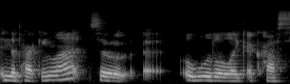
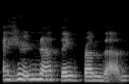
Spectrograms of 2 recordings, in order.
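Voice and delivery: usual speaking voice

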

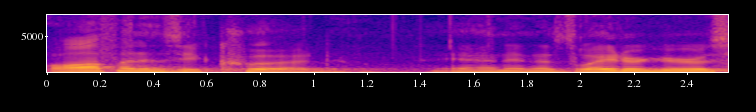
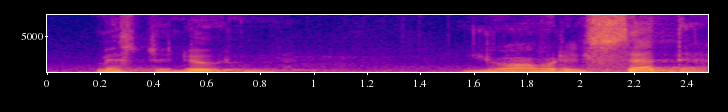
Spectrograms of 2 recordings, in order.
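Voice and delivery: discreet, hushed stage whisper; 4 dB quieter than usual. Retelling an assistant correcting an old preacher: imitating an assistant half-whispering. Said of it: "his assistant whispered to him".

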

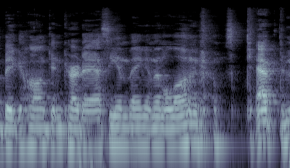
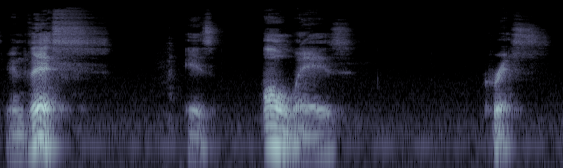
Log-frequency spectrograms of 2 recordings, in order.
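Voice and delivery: very slow, low, drawn out with breaks mid-phrase; 4 semitones lower than usual. Signing off at the end of the show with the other hosts, slowed down. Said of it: "Slowing it down".

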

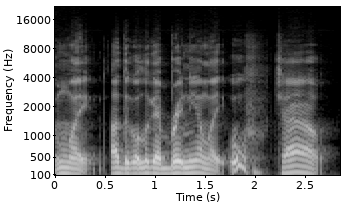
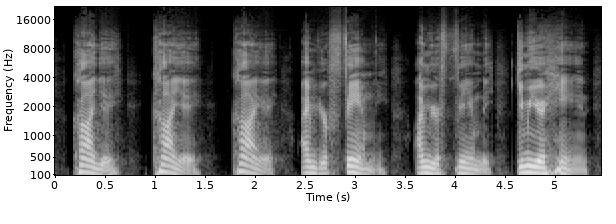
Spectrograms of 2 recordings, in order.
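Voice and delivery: put-on soothing, coaxing, patronizing tone as if talking to child; 4 dB louder than usual. Retelling how a lady tried to calm someone: imitating talking like to a kid. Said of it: "some lady there talking to him like he a kid".

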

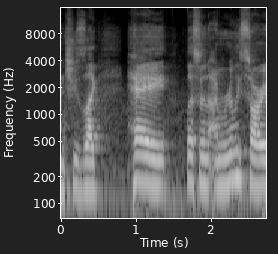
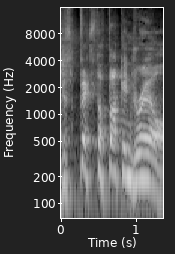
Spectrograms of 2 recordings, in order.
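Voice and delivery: mock irritated, impatient, short-tempered snap; 3 semitones higher, 3 dB louder than usual. Retelling how a movie character snaps at a girl: imitating an impatient snap. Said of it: "He's becoming impatient".

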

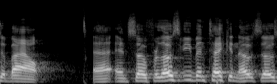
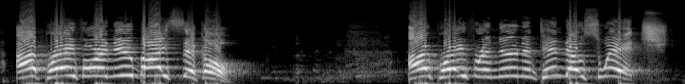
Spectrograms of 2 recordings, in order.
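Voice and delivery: put-on very high, shrill, very loud kid's bellow; 9 dB louder than usual. Telling a joke, acting out the younger kid praying: imitating a kid shouting. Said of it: "he began to pray at the top of his lungs".

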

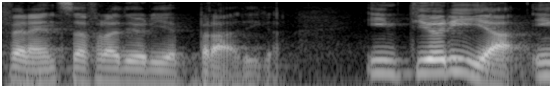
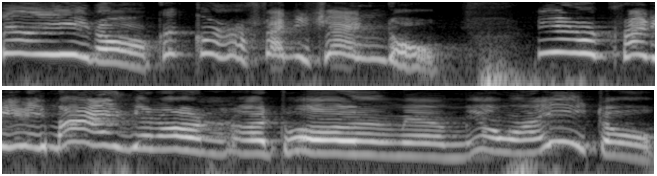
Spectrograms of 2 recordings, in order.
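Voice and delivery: put-on elderly woman voice, very high. Playing the grandmother in a skit, answering Pino, in an old woman voice. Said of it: "Come si fa la voce da vecchia?".

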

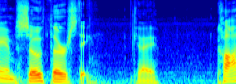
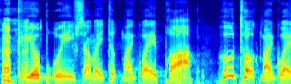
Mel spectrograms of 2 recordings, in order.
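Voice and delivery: put-on angry tone, higher; 11 semitones higher than usual. Retelling a coworker walking the hallways, imitating an angry complaint. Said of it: "You could hear him going, complaining".

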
